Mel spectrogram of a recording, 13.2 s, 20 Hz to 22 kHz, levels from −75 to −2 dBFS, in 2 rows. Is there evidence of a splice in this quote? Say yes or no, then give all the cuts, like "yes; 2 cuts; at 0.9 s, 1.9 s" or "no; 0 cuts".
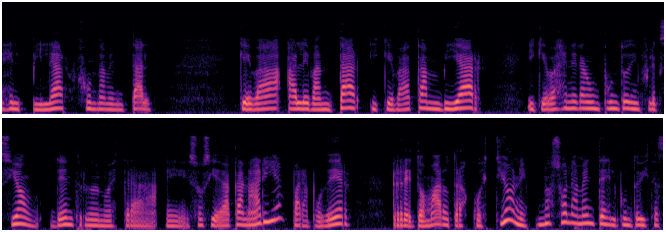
yes; 1 cut; at 11.9 s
